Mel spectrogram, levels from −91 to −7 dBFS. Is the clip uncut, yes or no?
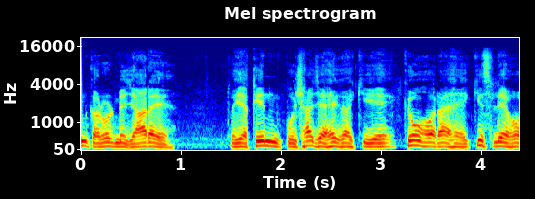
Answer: yes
